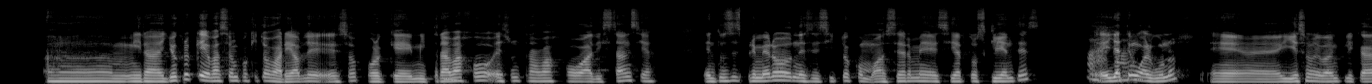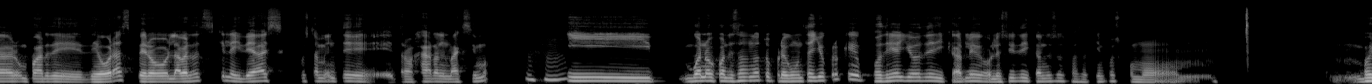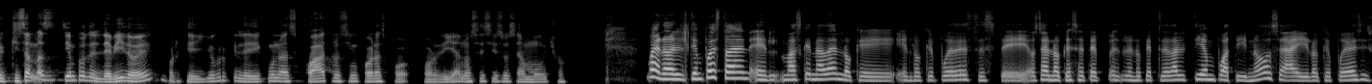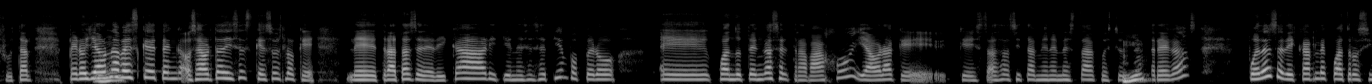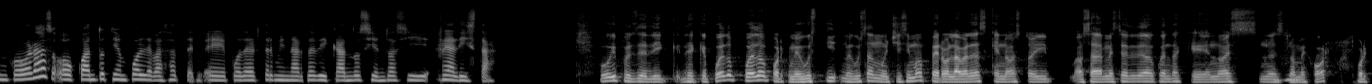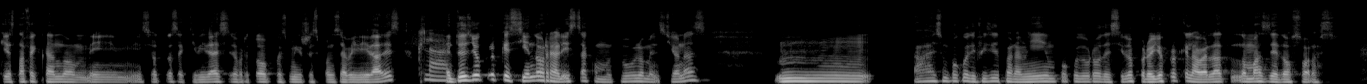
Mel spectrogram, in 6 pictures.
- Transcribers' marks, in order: tapping
- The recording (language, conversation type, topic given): Spanish, advice, ¿Cómo puedo equilibrar mis pasatiempos y responsabilidades diarias?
